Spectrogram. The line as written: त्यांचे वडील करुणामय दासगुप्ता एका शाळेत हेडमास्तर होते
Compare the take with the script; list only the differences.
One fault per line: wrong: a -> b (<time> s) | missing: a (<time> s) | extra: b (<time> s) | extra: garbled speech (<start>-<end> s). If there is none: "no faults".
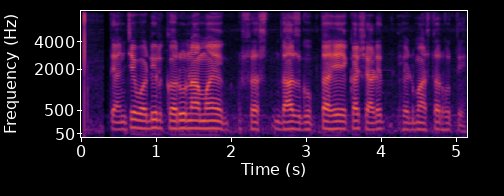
extra: हे (3.3 s)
